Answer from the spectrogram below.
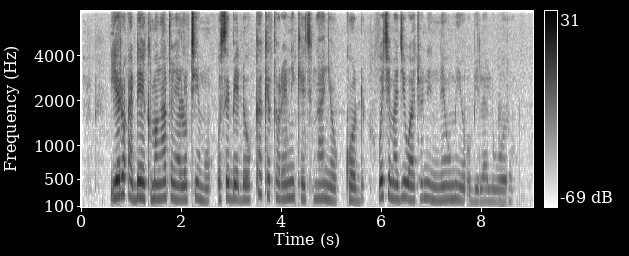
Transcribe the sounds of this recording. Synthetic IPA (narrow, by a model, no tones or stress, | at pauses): jeɾoʔadekmaŋatɔɲalɔtʰɪmɔosebedokaket̪ɔɾɛnɪket͡ʃŋaɲɔkɔd | wet͡ʃemad͡ʒɪwat͡ʃɔnɪnɛomɪjoʔo̰bilalwoɾo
